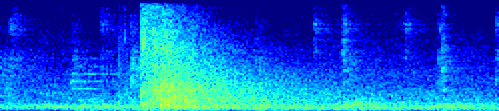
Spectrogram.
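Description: A broadcast swoosh sound effect: one sudden rush of noise about three-quarters of a second in, fading away over about half a second.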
